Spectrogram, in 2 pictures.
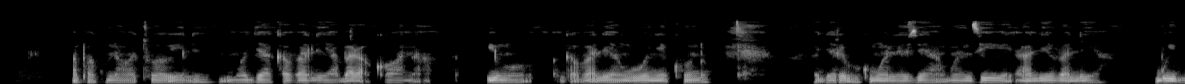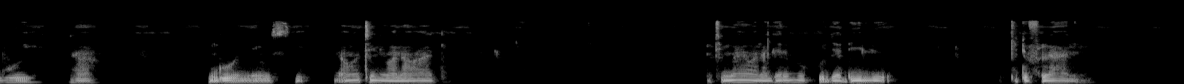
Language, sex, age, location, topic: Swahili, male, 18-24, Kisumu, health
